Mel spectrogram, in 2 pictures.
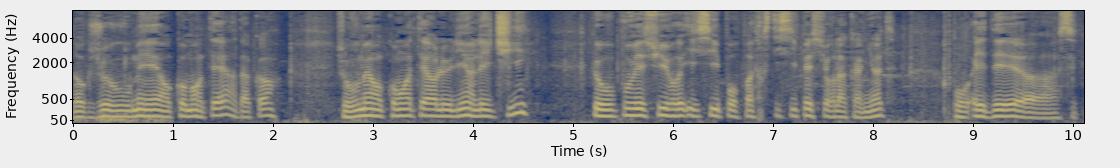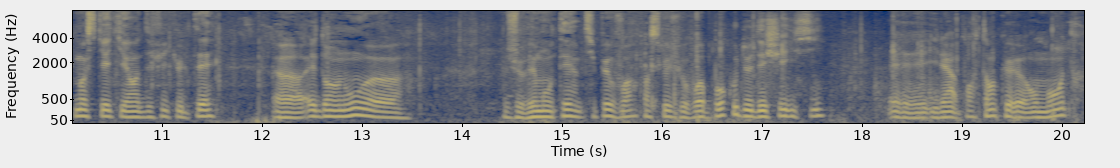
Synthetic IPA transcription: d̪ɔ̃kʒəvumɛɑ̃kɔmɑ̃t̪ɛʁd̪akɔːʁ | ʒ̥əvumɛɑ̃kɔmɑ̃t̪ɛʁləljɛ̃let͡ʃi | kəvupuvesɥivʁisipuʁpaʁt̪isipesyʁlakaɲɔt̪puʁed̪eøsɛt̪mɔskʲekʲiɛɑ̃d̪ifikʲylt̪e | øed̪ɑ̃nuø | ʒəvɛmɔ̃t̪eɛ̃pət̪ipøvwaʁpaʁsə̥kəʒəəvwabokud̪əd̪eʃɛisi | eilɛɛ̃pɔʁt̪ɑ̃kəɔ̃mɔ̃t̪χ

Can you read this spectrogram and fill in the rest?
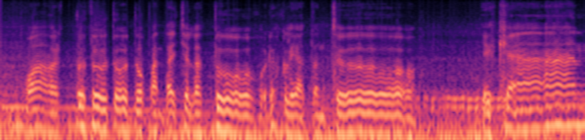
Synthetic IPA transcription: wʔawt̪ut̪ut̪ut̪upant̪ajt͡ʃələt̪uudahkəliat̪ant̪ə | ikʰan

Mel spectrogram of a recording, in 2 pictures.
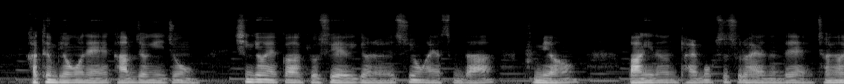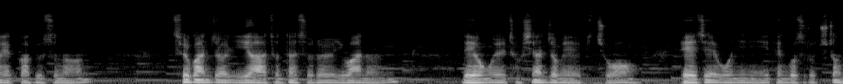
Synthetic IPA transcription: katʰɯnpjʌŋwʌne̞kamd͡ʑʌŋid͡ʑuŋ | ɕʰinɡjʌŋɦe̞k͈wakjosʰue̞ɯɡjʌnɯɭsʰujoŋɦajʌs͈ɯmda | pumjʌŋpaŋinɯnpaɭmok̚s͈usʰuɾɦajʌnːɯnde̞t͡ɕʌŋjʌŋɦe̞k͈̚wakjosʰunɯn | sʰɯɭɡwand͡ʑʌɭiat͡ɕʌntʰaɭsʰuɾɯɭjuɦanɯnː | e̞joŋɯɭt͡ɕʌk̚ɕ͈iɦand͡ʑʌme̞pit͡ɕʰuwʌ | pe̞d͡ʑe̞woɲiɲitwe̞nɡʌsʰɯɾot͡ɕʰu̥d͡ʑʌŋ

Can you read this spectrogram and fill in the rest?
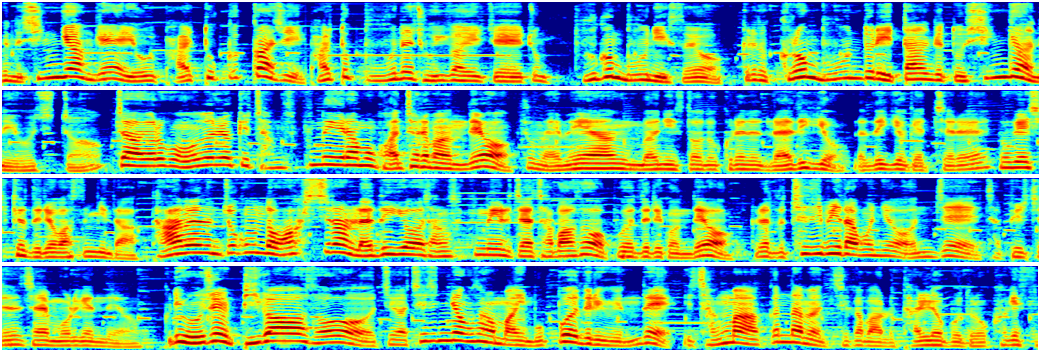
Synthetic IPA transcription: kɯnde̞ɕʰinɡiɦanɡe̞jʌɡipaɭtʰok͈ɯk̚k͈ad͡ʑḭpaɭtʰop͈ubune̞t͡ɕʌɡiɡaid͡ʑe̞t͡ɕ͈ompuɭɡɯnbubuɲiːs͈ʌjo̰kɯɾe̞sʰʌkɯɾʌnpubundɯɾiːt̚t͈anɯnɡe̞t͈oɕʰinɡiɦane̞̰jo̰t͡ɕi̥nt͡ɕ͈a̰t͡ɕajʌɾʌbunonɯɾiɾʌkʰe̞t͡ɕaŋsʰo̥pʰuŋneŋiɾɦamʌnkwant͡ɕʰeɾeɭbanːɯnde̞jot͡ɕome̞meɦanmjʌɲiːs͈ʌdokɯɾe̞nɯnɾe̞dɯɡio̰ɾʔḛdɯɡiʌke̞t͡ɕʰe̞ɾɯɭsʰoɡeɕʰi̥kʰjʌdɯɾjʌwas͈ɯmɲida̰taɯme̞nɯnt͡ɕ͈oɡɯmdʌɸwak̚ɕ͈iɾɦanɾe̞dɯɡiot͡ɕaŋsʰu̥pʰuŋneiɾɯɭt͡ɕe̞ɡat͡ɕabasʰʌpojʌdɯɾiɡʌnde̞jokɯɾe̞dot͡ɕʰe̞d͡ʑibidaboɲʌʌnd͡ʑe̞t͡ɕapʰiɭt͡ɕ͈inɯnt͡ɕaɭmoɾɯɡe̞nːe̞̰jo̰kɯɾiɡojod͡ʑumepiɡawʌs̬ʰʌt͡ɕe̞ɡat͡ɕʰe̞d͡ʑimɲʌŋsʰaamːaɲimot̚p͈ojʌdɯɾiɡoinːɯnde̞it͡ɕaŋmaɡk͈ɯnːamjʌnt͡ɕe̞ɡamaɾotaʎːʌbodoɾok̚ʰaɡe̞s͈ɯm

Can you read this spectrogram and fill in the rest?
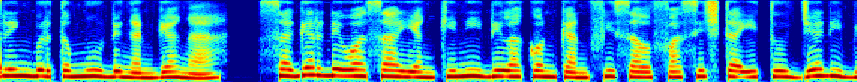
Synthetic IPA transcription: ɾɪŋbərt̪əmudəŋanɡaŋa | saɡardewasajaŋkinidilakɔnkanfisalfasist̪ait̪ud͡ʒadib

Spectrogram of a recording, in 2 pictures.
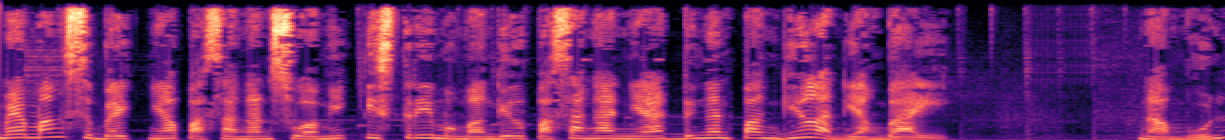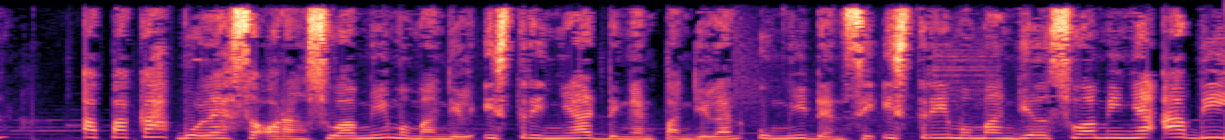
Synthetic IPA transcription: memaŋsəbaik̚ɲapasaŋansuamiist̪ɾiməmaŋɡɪlpasaŋanɲadəŋanpaŋɡilanjaŋbaɪk̚ | namʊn | ʔapakahbolɛhsəʔoɾaŋsuamiməmaŋɡɪlist̪ɾiɲadəŋanpaŋɡilanumidansiʔist̪ɾiməmaŋɡɪlsuamiɲaʔabi

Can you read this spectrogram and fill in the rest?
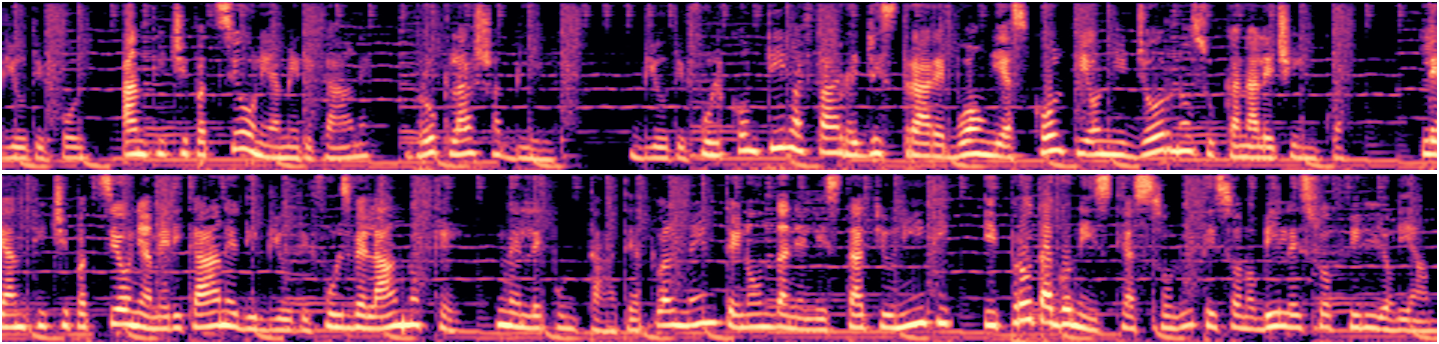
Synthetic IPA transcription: bjuːt̪ifulant̪it͡ʃipat̪sːjoːniameɾikaːne | bɾuklaʃabil | bjuːt̪ifulkont̪iːnwafarːed͡ʒist̪ɾaːɾebwɔːniaskolt̪ioɲːid͡ʒornosukanaːlet͡ʃiŋkwe | leant̪it͡ʃipat̪sːjoːniameɾikaːned̪ibjuːt̪ifulzvelanːok̟e | nelːepunt̪aːt̪eat̪ːualment̪einond̪aneʎːist̪aːt̪iuniːt̪i | ipɾot̪aɡonist̪iasːoluːt̪isɔːnobilːesuofiʎːoliam

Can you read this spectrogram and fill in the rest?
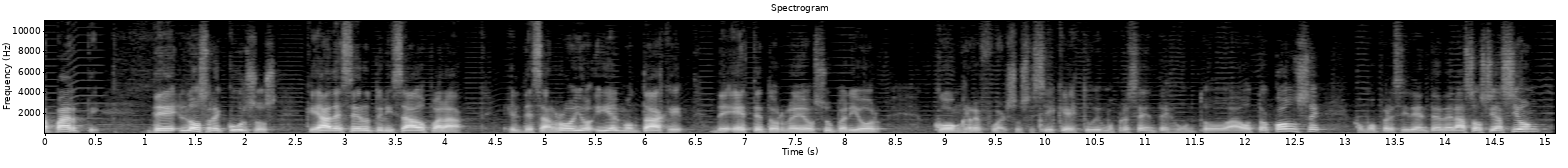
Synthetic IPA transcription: apaɾt̪e | ðe̞lo̞sre̞kuɾso̞s | ke̞aðe̞se̞ɾut̪ilisað̞o̞spaɾa | eld̪e̞saro̞ʝo̞ʔie̞lmõnt̪axe̞ | ðe̞ʔest̪e̞t̪o̞ɾne̞o̞supe̞ɾjo̞ɾ | ko̞ŋre̞fwe̞̰ɾso̞sasieskeːst̪uβimo̞spɾe̞se̞nt̪eshunt̪o̞aot̪oko̞nse̞ | ko̞mo̞pɾe̞siðe̞nt̪e̞ðe̞laːso̞sjasjo̞ŋ

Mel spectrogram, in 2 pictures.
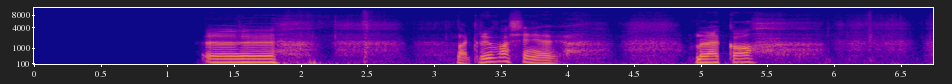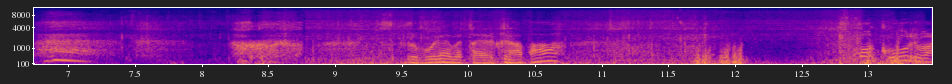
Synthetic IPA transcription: naɡɾɘvaɕɛɲɛvʲjɛm | mlɛkɔ | ɔkuɾvspɾubujɛmɘt̪ajɛɾɡɾaba | ɔkuɾva

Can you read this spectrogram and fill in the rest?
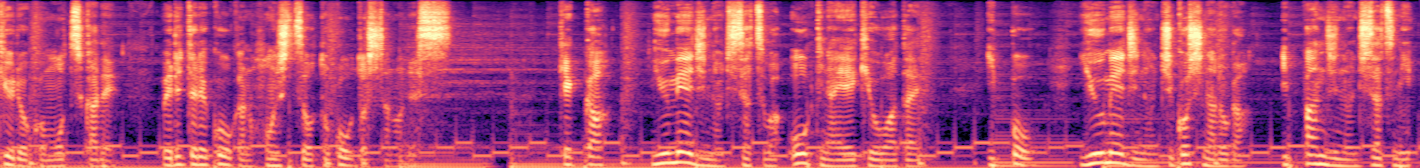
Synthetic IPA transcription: ɨːɾʲo̞kɯ̟omo̞t͡sɨ̥kad̪e̞ | βe̞ɾʲit̪o̞ɾeko̞ːkano̞hõ̞ɰ̃ɕi̥t͡sɨo̞t̪o̞ko̞ːt̪o̞ɕi̥t̪ano̞d̪e̞sɨ̥ | ke̞kːaɲʲɨːme̞ːʑĩnːo̞d͡ʑisat͡sɨβaʔo̞ːkʲinae̞ːkʲo̞ːat̪ae̞ | ipːo̞ː | jɯ̟ːme̞ːd͡ʑĩnːo̞d͡ʑiko̞ɕinad̪o̞ɡa | ipːãɲ̟d͡ʑĩnːo̞d͡ʑisat͡sɨɲ̟i

